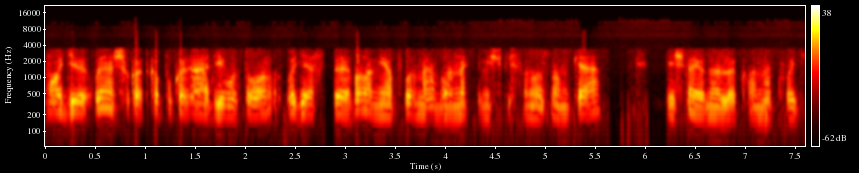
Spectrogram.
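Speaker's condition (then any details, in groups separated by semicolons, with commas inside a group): No condition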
